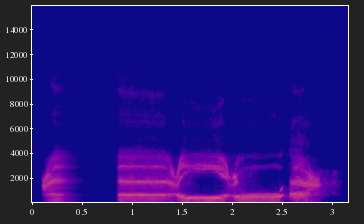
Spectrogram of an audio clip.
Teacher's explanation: Letak makhraj ain ada di tengah tenggorokan. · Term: huruf ain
